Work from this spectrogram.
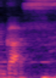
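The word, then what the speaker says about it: घास: Rumput itu bahasa Indianya gas. G-H-A-S. Bukan gas ya, bukan gas apa segala macam ya, tapi gas. G-H-A-S dibacanya gas.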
